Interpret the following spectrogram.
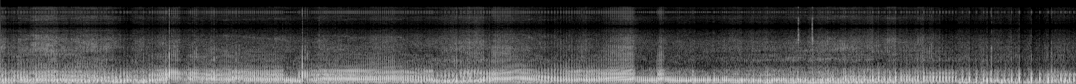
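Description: Dirt bike engine heard close up while being ridden, its pitch rising and falling again and again as the throttle opens and closes, with a few sharp knocks along the way. Near the end the engine note drops as the throttle comes off.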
